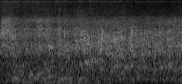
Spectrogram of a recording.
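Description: Steady street noise on a wet night: a continuous hiss over a low engine hum from vehicles on the street.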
